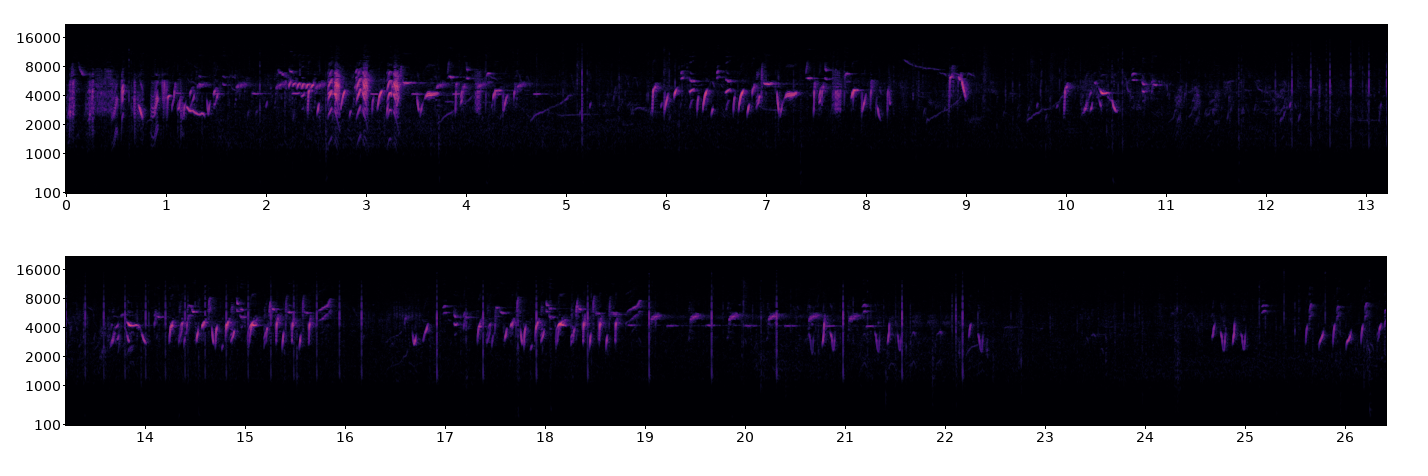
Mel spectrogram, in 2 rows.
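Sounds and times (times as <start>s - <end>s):
bird twittering: 0.0s - 22.6s, 24.5s - 26.4s.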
